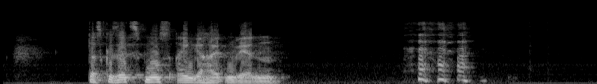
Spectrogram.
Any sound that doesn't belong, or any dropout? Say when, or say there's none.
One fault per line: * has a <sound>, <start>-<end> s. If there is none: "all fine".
* has a laugh, 4.0-4.9 s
